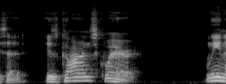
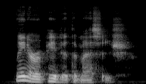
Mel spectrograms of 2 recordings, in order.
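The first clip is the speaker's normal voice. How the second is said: usual speaking voice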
